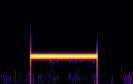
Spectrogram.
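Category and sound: signal or alarm, telephone ringing tone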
